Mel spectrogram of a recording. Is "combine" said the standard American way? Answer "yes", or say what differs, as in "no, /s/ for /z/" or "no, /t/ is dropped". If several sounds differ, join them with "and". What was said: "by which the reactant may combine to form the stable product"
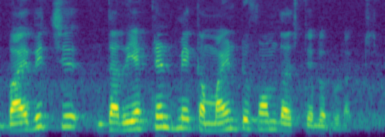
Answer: no, /b/ is dropped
